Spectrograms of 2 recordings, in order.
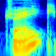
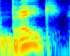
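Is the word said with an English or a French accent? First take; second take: English; French. First: It is said with an English accent. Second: It is said with a French accent. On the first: "je dis les mots en anglais avec un accent anglais" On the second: "En France, on va dire les mots anglais avec un accent français"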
